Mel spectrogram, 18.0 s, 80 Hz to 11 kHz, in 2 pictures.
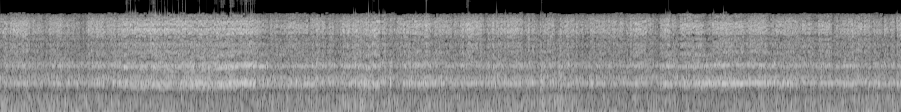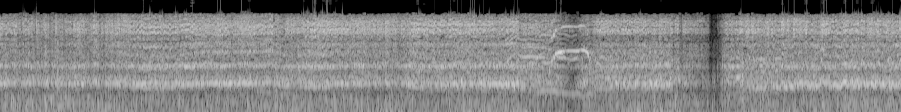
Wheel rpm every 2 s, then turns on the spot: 220, 220, 230, 230, 230, 220, 210, 110, 140.
none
